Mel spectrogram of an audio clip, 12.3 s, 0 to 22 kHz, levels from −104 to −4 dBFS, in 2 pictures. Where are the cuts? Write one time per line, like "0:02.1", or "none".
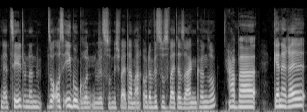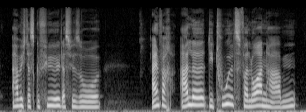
none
